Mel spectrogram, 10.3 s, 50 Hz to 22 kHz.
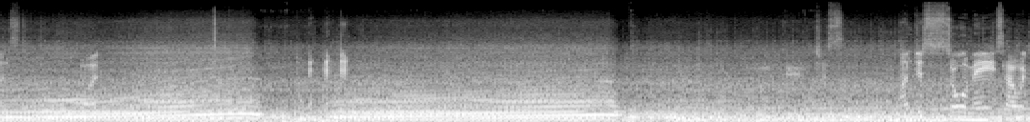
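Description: A Ford Cobra with a T56 Magnum manual gearbox accelerates hard through its gears, the loud engine note climbing steadily and then dropping sharply at each of two quick upshifts, heard from inside the car.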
